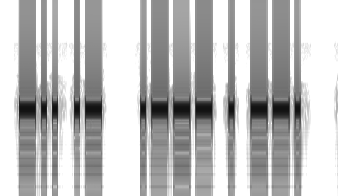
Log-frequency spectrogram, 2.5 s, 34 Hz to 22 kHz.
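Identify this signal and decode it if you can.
Morse code, heard as a keyed tone, about 29 wpm, 600 Hz. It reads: DA JEG
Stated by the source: Fast (QRQ) Morse at 29 wpm, from CW med Gnister.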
